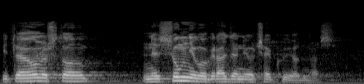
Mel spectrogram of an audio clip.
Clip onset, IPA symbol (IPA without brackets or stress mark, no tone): i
